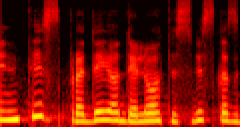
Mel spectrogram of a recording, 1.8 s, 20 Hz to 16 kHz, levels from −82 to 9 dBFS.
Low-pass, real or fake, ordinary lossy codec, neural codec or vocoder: 14.4 kHz; fake; Opus, 32 kbps; autoencoder, 48 kHz, 32 numbers a frame, DAC-VAE, trained on Japanese speech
